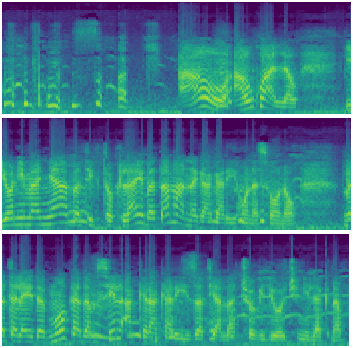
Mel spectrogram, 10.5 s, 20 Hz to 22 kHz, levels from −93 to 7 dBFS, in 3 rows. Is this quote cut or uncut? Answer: uncut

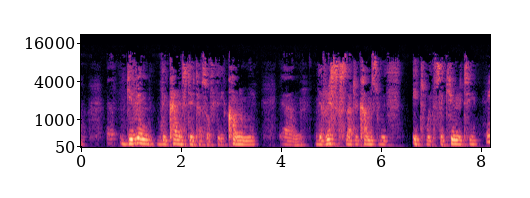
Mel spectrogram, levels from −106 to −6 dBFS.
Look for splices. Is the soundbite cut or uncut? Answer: uncut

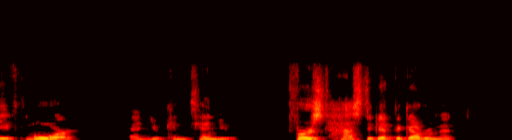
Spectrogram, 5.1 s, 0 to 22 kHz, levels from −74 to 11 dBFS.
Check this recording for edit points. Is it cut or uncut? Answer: cut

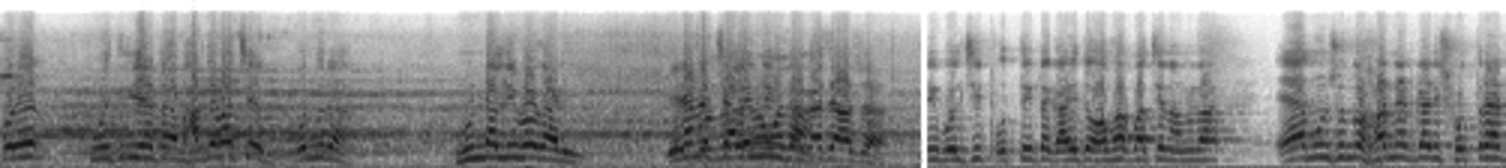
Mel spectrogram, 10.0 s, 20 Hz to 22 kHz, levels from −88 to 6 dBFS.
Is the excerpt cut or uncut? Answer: cut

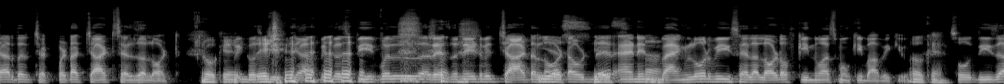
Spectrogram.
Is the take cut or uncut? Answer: uncut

